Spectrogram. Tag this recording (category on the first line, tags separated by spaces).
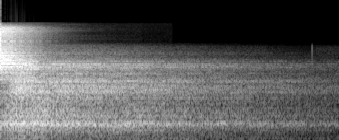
Sound effects > Electronic / Design
bash bass brooding cinamatic combination crunch deep explode explosion foreboding fx hit impact looming low mulit ominous oneshot perc percussion sfx smash theatrical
